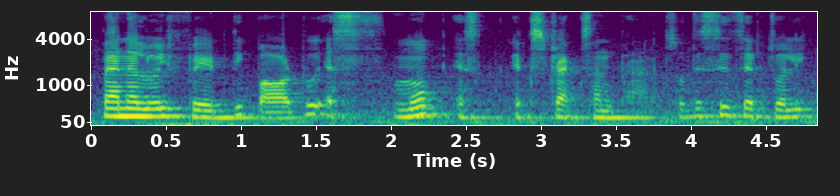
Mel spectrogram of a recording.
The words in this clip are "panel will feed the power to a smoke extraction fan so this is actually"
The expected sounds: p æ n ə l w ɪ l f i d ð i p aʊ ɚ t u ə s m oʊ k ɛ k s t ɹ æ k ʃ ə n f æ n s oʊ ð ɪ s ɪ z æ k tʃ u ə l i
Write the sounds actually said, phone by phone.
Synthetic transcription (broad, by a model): p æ n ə l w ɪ l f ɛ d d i p aʊ ɚ t u ə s m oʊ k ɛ k s t ɹ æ k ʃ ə n p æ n s oʊ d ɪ s ɪ z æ k tʃ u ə l i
